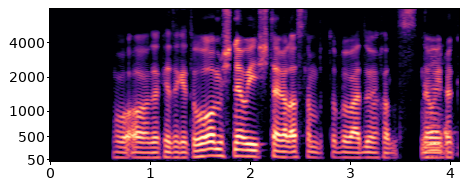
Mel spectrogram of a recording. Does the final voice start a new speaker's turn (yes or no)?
yes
